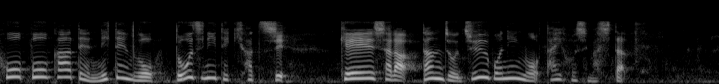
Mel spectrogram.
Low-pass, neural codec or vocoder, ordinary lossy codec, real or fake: none; codec, 16 kHz, 4 kbps, X-Codec, HuBERT features, trained on LibriSpeech; none; fake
